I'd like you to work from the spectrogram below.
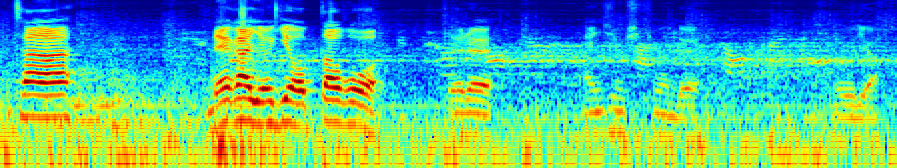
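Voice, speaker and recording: A man with a high, lively voice commentates a horror game, swinging from frantic pleading and yelling at enemies to muttering to himself. His voice sits over loud, blaring game music. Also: unhurried. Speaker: gameplay commentator. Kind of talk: let's play commentary. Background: loud horror game music and sound effects.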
